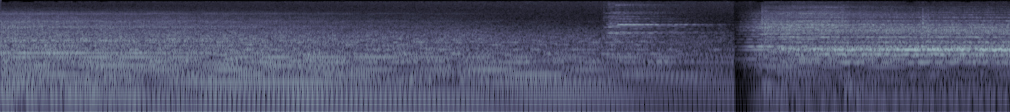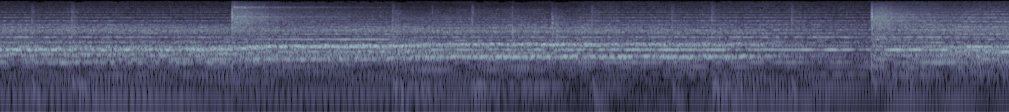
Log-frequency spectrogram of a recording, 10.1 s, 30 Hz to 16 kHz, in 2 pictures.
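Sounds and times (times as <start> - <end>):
orchestral music: 0.0 - 10.0.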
